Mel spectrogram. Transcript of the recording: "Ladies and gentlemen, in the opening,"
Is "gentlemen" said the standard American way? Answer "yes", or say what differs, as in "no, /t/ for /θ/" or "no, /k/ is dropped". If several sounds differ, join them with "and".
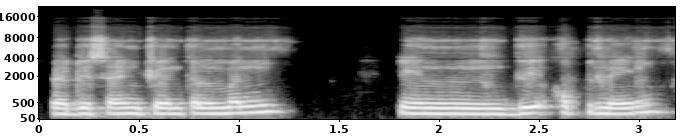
yes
